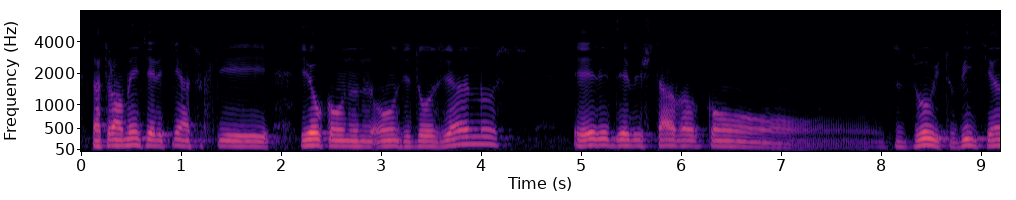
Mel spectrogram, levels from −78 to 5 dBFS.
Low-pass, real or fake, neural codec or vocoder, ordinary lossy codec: 7.2 kHz; real; none; MP3, 64 kbps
